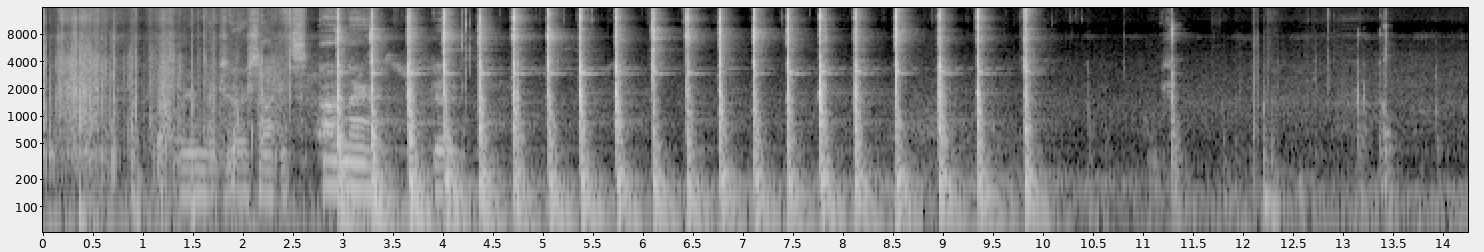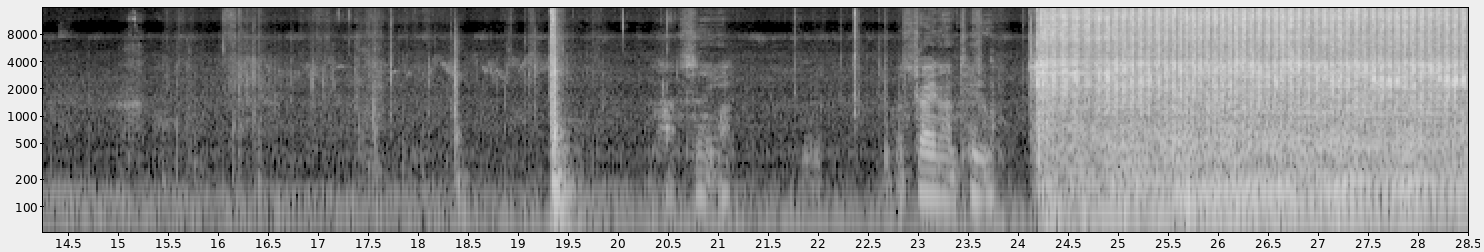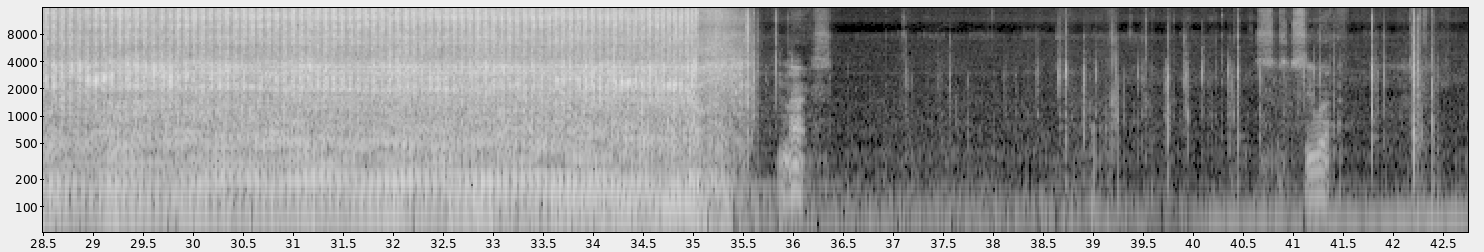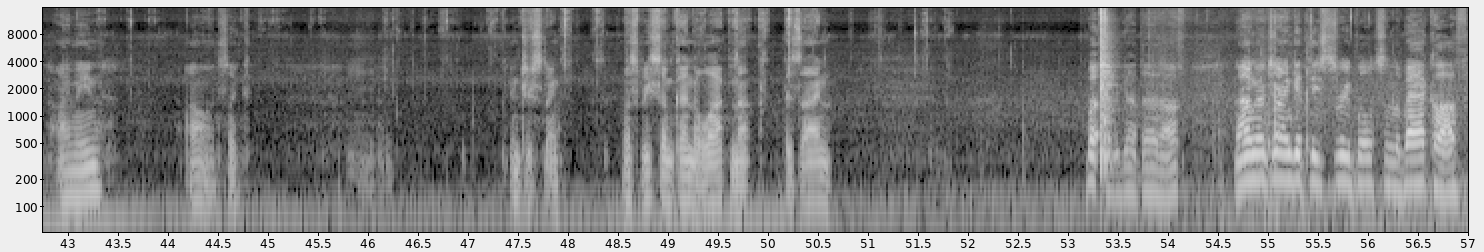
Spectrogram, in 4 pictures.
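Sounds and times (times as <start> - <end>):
impact wrench hammering: 2.8 - 10.2, 24.1 - 35.7, 53.3 - 53.6
metal-on-metal blows on a socket: 2.9 - 10.2.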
